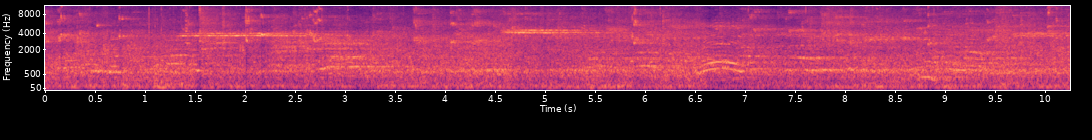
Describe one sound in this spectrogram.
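A basketball thumps on a hardwood floor.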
